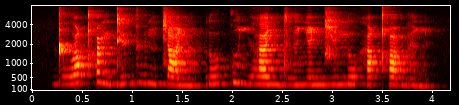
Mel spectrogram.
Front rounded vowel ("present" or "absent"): present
